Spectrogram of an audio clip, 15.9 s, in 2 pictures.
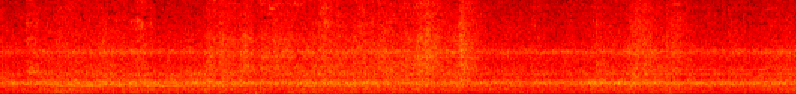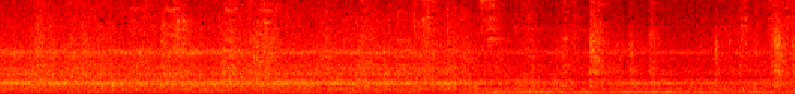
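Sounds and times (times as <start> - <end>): droning tone: 0.0 - 4.1
train wheels rumbling on track: 0.0 - 15.9.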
